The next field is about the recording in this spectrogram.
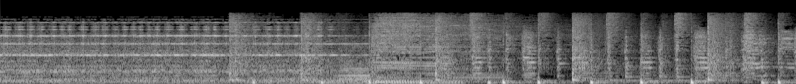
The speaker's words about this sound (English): And you had the actual school bell going on and all that stuff.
